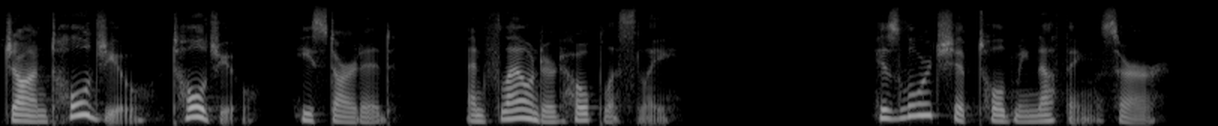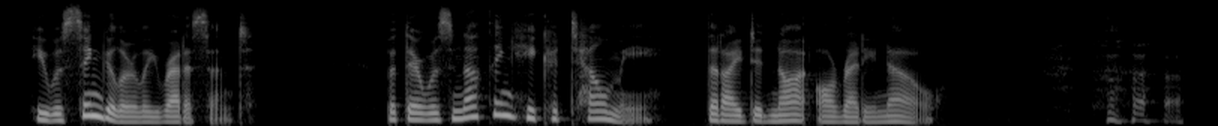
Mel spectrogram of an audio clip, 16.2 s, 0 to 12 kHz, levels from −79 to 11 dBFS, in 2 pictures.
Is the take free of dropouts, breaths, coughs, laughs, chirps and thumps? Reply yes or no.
no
